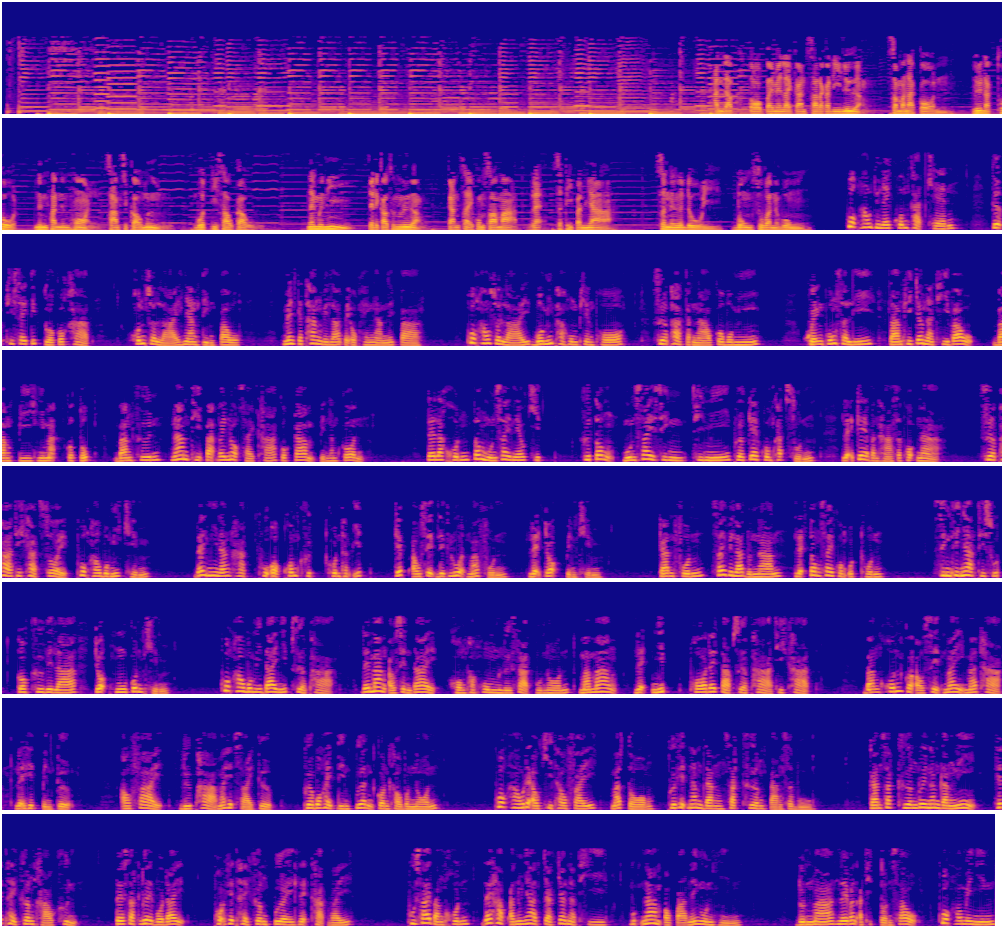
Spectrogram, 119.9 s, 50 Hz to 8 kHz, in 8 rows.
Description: ຣາຍການ ສາຣະຄະດີ ເຣື້ອງ “ສັມມະນາກອນ ຫຼື ນັກໂທດ 1,139 ມື້” ບົດທີ່ 29. ໃນມື້ນີ້ ຈະໄດ້ ກ່າວເຖີງ ເຣື້ອງ ການໃຊ້ ຄວາມສາມາດ ແລະ ສະຕິ ປັນຍາ.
